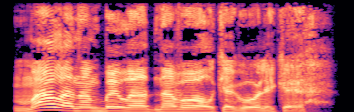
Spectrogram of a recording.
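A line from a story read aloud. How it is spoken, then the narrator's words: Sad sigh. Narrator (Russian): с грустью вздохнула Громбаба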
